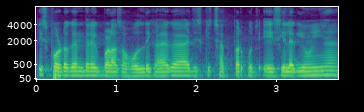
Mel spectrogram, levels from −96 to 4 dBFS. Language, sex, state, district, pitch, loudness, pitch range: Hindi, male, Uttar Pradesh, Shamli, 125 Hz, -18 LUFS, 115-125 Hz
